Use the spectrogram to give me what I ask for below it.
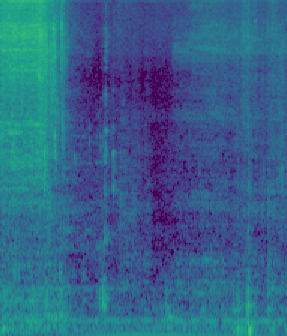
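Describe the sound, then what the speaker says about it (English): Hands rinsed under a running bathroom tap before a vintage wet shave: a loud rush of water for under a second, then quieter splashes and drips with a faint room hiss. "Let's rinse off the hands"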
